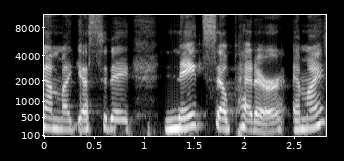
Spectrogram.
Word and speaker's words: Salpeter: I want to bring on my guest today, Nate Salpeter. Am I saying that correctly? Yes, you are. Yeah, it depends on what part of the world you're in as to the pronunciation, but you nailed it.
